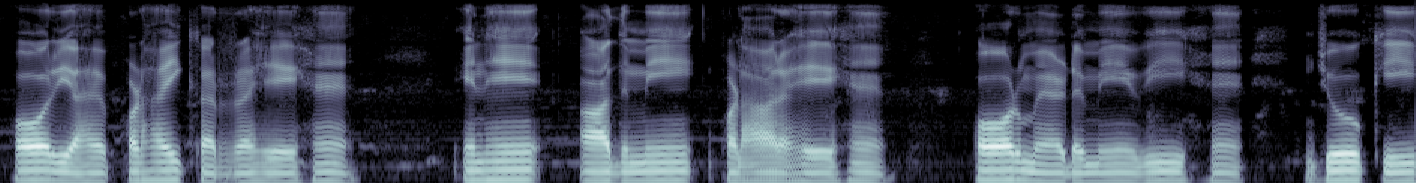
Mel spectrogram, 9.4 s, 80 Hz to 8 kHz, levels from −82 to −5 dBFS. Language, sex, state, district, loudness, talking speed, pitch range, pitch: Hindi, male, Uttar Pradesh, Hamirpur, -22 LUFS, 110 wpm, 100-110 Hz, 105 Hz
